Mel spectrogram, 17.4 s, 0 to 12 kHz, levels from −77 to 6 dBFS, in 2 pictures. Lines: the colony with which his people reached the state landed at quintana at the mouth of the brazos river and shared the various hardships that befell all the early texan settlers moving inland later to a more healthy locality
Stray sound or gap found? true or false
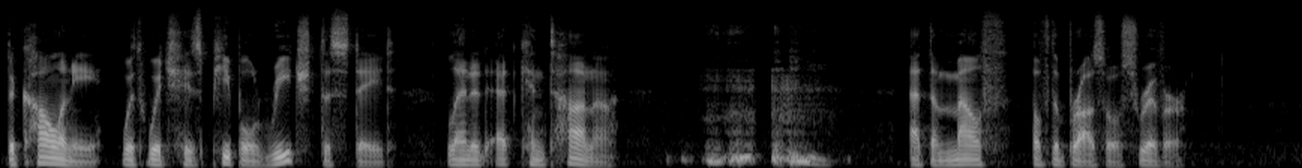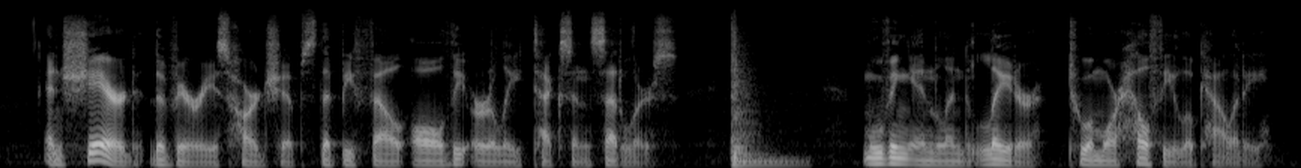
true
